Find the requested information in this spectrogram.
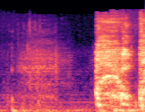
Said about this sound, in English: You just see? Now you've been coughing. It's a dry cough.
